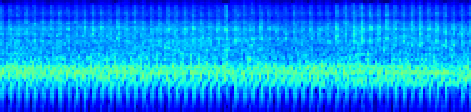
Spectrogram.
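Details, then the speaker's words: Riding mower after a new drive belt, safety switches bypassed: steady, even engine beat with no misses or knocks at constant speed; slight exhaust leak, but it runs, drives and cuts. "let's see little bit of an exhaust Le but but it does run drive and cut"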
